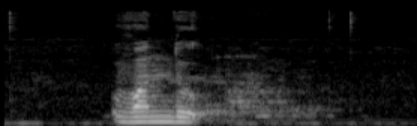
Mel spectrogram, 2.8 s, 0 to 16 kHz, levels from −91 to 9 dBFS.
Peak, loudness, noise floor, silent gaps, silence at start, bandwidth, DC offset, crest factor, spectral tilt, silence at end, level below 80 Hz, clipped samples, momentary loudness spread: -10 dBFS; -27 LUFS; -66 dBFS; none; 0.75 s; 11.5 kHz; under 0.1%; 22 dB; -8.5 dB/octave; 0.95 s; -68 dBFS; under 0.1%; 24 LU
